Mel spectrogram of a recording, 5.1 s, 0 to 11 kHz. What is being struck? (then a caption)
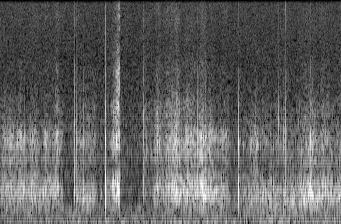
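Paperback book with glossy card cover. Long acrylic nails tap and scratch the glossy card cover of a thick paperback novel. A soft, steady scratching hiss, centred in the low-mid and around 1.3 kHz, is broken by scattered sharp, dry clicks that die away instantly. The overall level stays quiet and close.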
